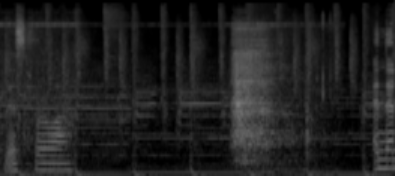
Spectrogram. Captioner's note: sighs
